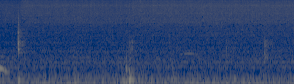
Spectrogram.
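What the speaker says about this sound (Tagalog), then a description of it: "dito na rin tayo sa onion. Iprito natin." Chopped onion frying in a small amount of cooking oil, a steady soft sizzle and hiss with occasional light clicks of stirring, close and fairly quiet.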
